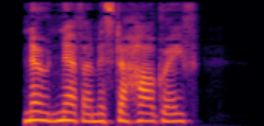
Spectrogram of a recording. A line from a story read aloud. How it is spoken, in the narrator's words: exclaimed I, quickly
